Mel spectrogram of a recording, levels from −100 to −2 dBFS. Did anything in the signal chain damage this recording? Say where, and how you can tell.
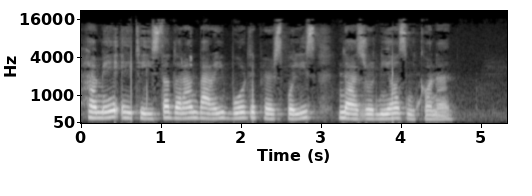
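Yes. Sharp loud pops sit on top of the speech, which carries on underneath: a quick double pop between 0.62 and 0.84 s, a single one at 2.14 s, and another from 3.88 to 3.90 s. The loudest stand well above the speech level, roughly 15 dB over it. This points to the analogue wiring or power stage, with the likely cause being a voltage step or pulse from a plug, switch or static discharge that the downstream circuitry shaped into a thump.

A separate brief blip at 1.36 s is damaged data in a compressed stream, which places the fault in the codec, storage or transfer stage rather than the electronics. It is a short glitch in the sound, not a pulse added over continuing sound. Corrupted bytes there made the decoder misread a frame and lose sync while it searched for the next valid frame header.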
